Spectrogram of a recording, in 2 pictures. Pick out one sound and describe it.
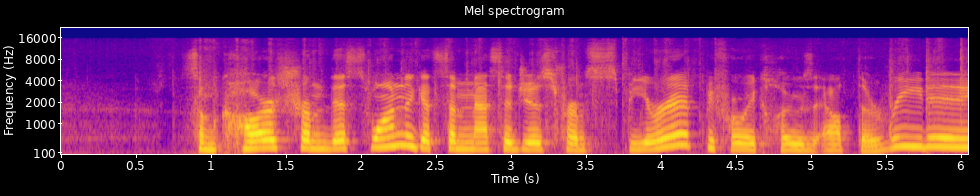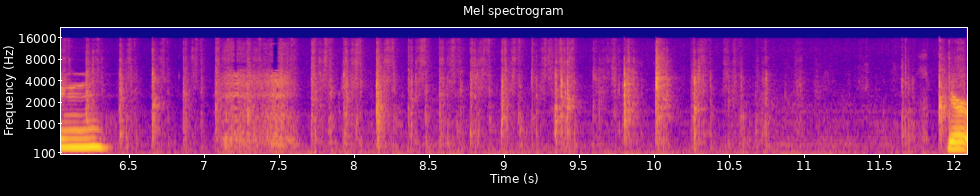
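Playing cards riffle and flick as a deck is shuffled.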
